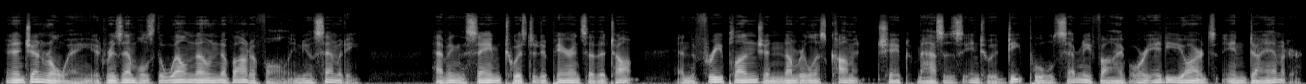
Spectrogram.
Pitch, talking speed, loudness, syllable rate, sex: 85 Hz, 185 wpm, -19 LUFS, 5.8 syllables/s, male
